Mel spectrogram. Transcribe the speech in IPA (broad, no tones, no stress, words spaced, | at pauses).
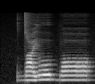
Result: dˤʊjo bɔ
